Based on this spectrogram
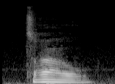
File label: "trouw", Dutch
